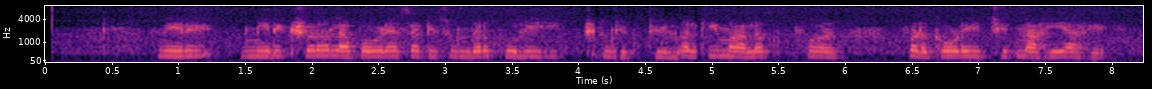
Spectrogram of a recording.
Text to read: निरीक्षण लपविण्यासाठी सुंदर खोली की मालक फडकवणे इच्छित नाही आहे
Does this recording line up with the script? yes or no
no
